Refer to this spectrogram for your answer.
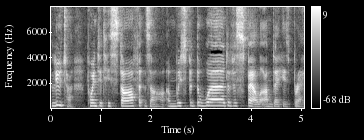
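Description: An unforced reading voice, its pitch varying in the ordinary way

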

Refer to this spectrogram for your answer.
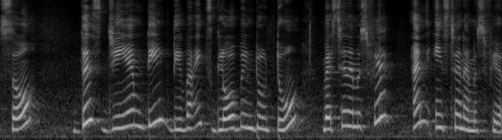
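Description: A woman talks at a fairly slow pace with a high pitch and very wide pitch swings. Noticeable background noise can be heard. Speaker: online tutor. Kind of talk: tutorial.

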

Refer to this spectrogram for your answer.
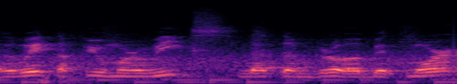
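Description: A man at a moderate pace, with music in the background. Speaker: home gardener vlogger. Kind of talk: casual garden tour narration.

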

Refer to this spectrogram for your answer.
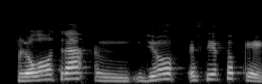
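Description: A woman's voice with lively intonation. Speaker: lawyer, panel regular. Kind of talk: casual panel discussion. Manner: loud.

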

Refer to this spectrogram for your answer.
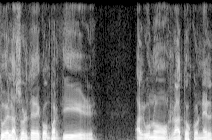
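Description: A man's slow, fairly low-pitched voice, clear and smooth yet dark and mellow, with fairly even intonation

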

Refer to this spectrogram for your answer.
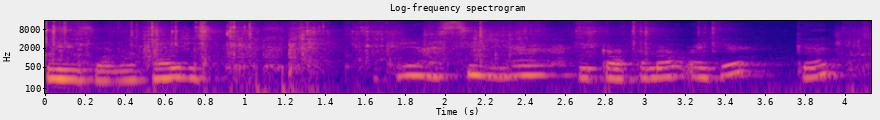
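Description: Loud background noise runs under a woman with an American accent. She talks at a very fast pace with ordinary pitch variation. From US South. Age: 20s. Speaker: ASMR creator. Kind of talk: ASMR roleplay with rapid-fire instructions, repeated phrases. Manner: soft-spoken, whispery, repetitive, fast-paced and chaotic; playful, cajoling, rapid-fire commands. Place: home room. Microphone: phone near.

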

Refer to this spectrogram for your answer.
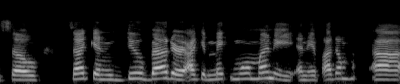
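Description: Fairly even intonation and a fairly bright tone in a dry, close sound with no echo. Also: woman.

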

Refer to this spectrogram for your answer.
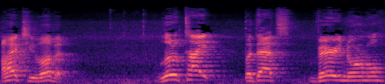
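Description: Speaking at a fairly slow pace, a man uses a high pitch. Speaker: moto rider vlogger. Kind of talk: casual vlog chat, product review. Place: garage. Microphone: camera far.

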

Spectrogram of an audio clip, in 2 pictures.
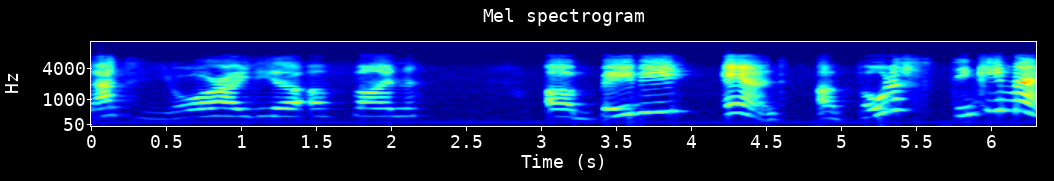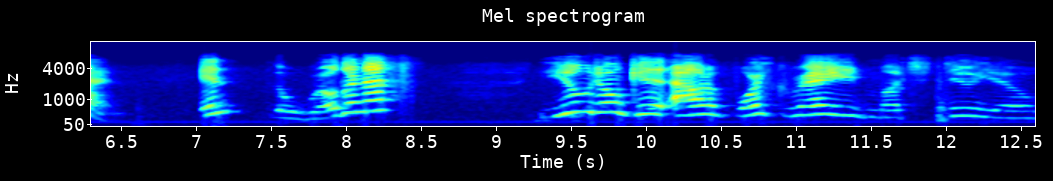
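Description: In a cartoonish character voice, a female-sounding speaker talks at a high pitch and a very slow pace, with long, frequent pauses. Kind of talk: school cartoon comedy. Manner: sarcastic, sassy.

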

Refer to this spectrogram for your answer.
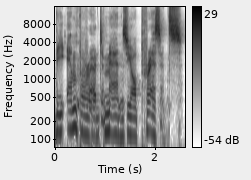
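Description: A man's raspy, put-on character voice at a medium pitch and a fairly slow pace. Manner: stern, commanding.

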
